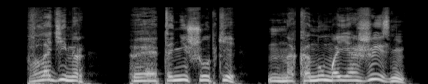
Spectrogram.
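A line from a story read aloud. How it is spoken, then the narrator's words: Strained, forced out. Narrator (Russian): выдавил мануфактурщик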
